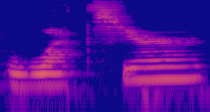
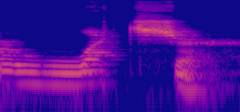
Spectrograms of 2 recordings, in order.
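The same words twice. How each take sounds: First: An s sound links into your. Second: An sh sound links into your.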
